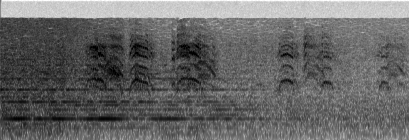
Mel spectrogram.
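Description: A bird giving a series of short, harsh, crow-like calls, repeated several times and growing fainter, over soft sustained background music that fades out.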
